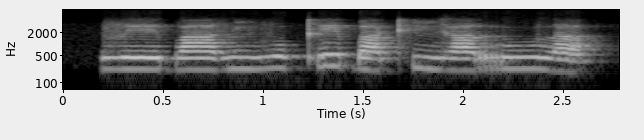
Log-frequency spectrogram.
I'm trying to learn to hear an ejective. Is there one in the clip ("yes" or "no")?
yes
